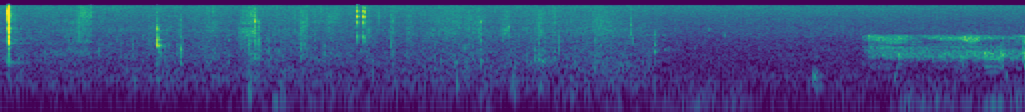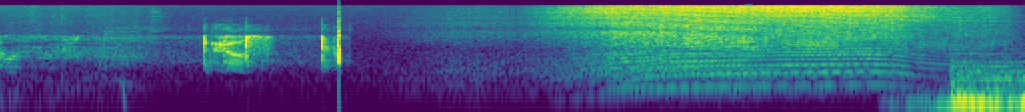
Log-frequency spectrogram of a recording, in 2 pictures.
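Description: Scattered soft clicks and rustles of movement. A couple of seconds of thin, band-limited military radio transmission with static end in a sharp click. Then a swelling, droning sound effect builds into music.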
